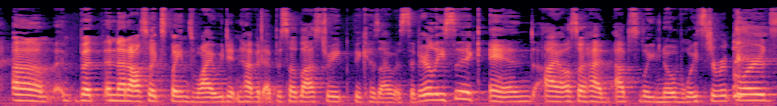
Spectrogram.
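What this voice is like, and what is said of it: Hoarse, cracking, low sick voice. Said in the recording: “I am recovering from bronchitis. And that's why my voice is like super cracking and low”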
